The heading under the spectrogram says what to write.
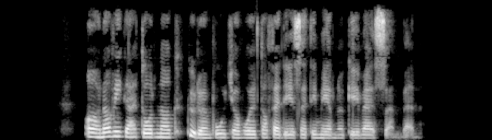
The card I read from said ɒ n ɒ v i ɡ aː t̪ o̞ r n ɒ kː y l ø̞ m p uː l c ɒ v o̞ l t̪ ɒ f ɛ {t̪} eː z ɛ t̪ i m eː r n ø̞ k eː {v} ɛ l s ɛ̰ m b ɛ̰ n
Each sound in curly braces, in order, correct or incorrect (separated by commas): incorrect, correct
